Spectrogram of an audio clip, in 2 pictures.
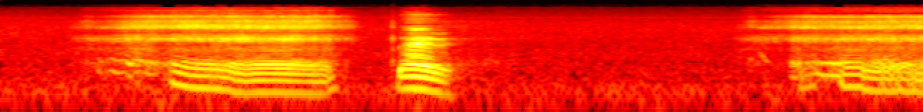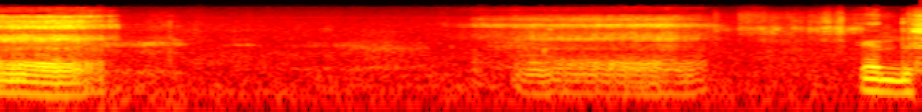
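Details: Woman snoring: three loud, buzzing snores about three seconds apart, with a short snort between the first two.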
